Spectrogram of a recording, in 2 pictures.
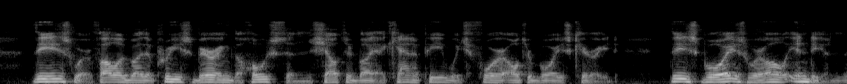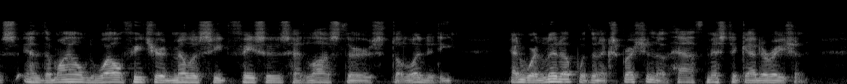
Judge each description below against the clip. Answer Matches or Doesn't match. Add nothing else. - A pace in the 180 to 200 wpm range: Doesn't match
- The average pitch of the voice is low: Matches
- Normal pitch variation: Matches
